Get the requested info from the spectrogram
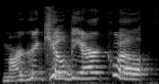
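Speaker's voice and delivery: loud, high proclamation with KILLED punched; dramatic announcement. Pretend. Host declares Margaret the culprit, loud and dramatic. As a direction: boom out "Margaret killed the art quilt." like a headline. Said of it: "Oh, that's so good".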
